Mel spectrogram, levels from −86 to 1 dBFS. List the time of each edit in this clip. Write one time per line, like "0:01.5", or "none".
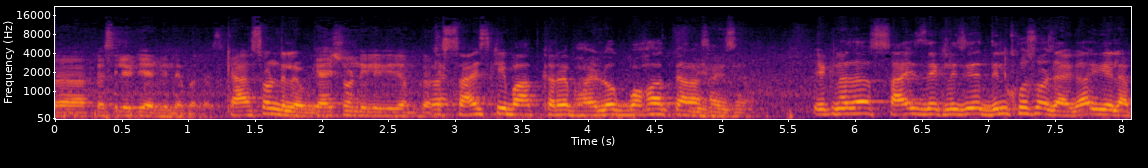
0:02.8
